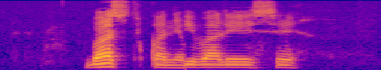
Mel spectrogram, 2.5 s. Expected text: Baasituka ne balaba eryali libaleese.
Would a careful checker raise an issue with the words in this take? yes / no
yes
